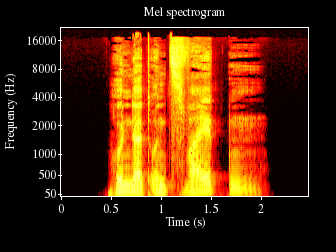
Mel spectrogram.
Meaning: inflection of hundertundzweite: 1. strong genitive masculine/neuter singular 2. weak/mixed genitive/dative all-gender singular 3. strong/weak/mixed accusative masculine singular
- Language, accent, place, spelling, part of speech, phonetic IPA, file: German, Germany, Berlin, hundertundzweiten, adjective, [ˈhʊndɐtʔʊntˈt͡svaɪ̯tən], De-hundertundzweiten.ogg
